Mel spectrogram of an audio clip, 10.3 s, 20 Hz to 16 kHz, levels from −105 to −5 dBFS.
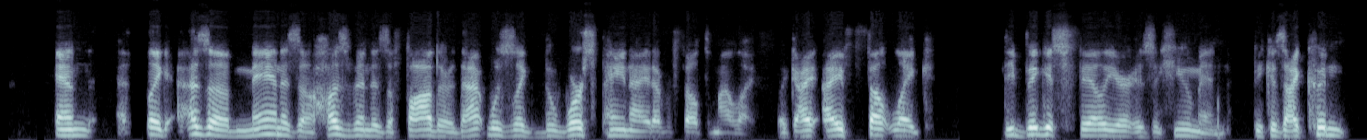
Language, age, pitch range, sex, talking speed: English, 20-39, 140-180 Hz, male, 220 wpm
